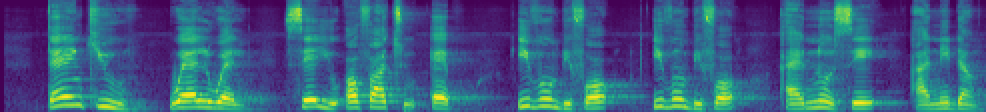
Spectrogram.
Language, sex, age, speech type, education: Nigerian Pidgin, male, 30-45, spontaneous, tertiary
